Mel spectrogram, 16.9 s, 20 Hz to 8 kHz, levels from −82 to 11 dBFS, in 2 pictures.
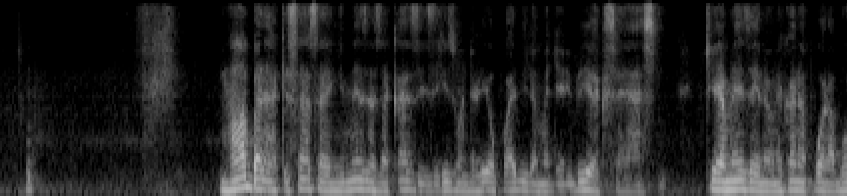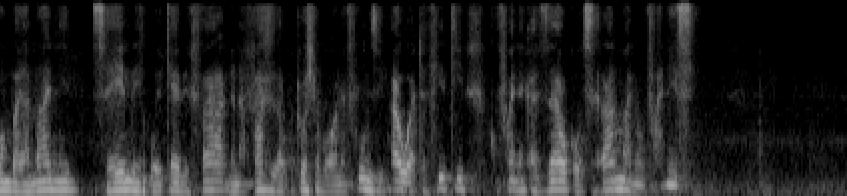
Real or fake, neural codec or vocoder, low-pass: fake; codec, 16 kHz, 1.1 kbps, Voila-Tokenizer; 7.2 kHz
